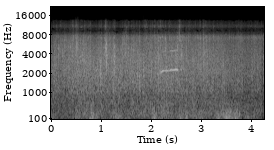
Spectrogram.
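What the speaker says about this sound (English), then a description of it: "it is still raining outside" Rain falls steadily outside a barn as a continuous, even hiss with light spatters, heard from under cover at moderate volume with no talking.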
